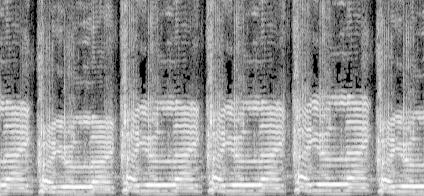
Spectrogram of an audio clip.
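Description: A high, childlike sung voice over music, from a Wombo.ai lip-sync song, repeating the same short sung note about six times, each one starting with a quick drop in pitch.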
